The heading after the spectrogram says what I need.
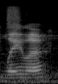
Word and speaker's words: Layla: I guess it's not really Lila, it's Layla.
